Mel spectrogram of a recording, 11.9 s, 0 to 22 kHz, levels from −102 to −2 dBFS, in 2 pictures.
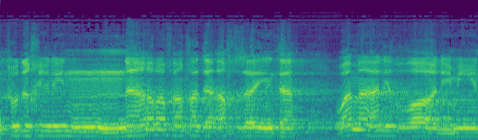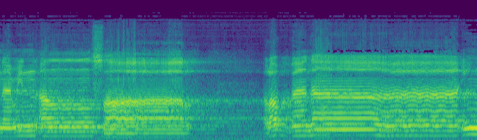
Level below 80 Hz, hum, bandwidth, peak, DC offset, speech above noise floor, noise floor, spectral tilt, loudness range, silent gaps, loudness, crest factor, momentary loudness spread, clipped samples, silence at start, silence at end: -52 dBFS; none; 12 kHz; -4 dBFS; under 0.1%; 21 dB; -39 dBFS; -4.5 dB/octave; 1 LU; none; -18 LUFS; 14 dB; 6 LU; under 0.1%; 0 s; 0 s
